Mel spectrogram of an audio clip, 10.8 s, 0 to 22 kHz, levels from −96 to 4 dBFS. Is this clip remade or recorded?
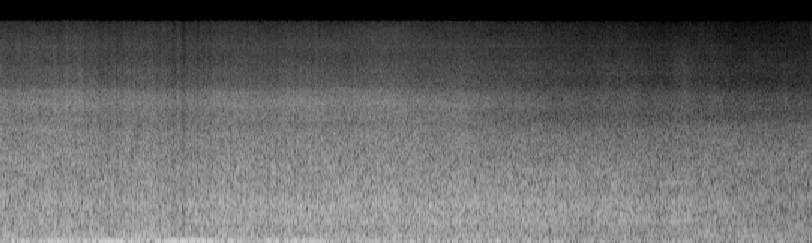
recorded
